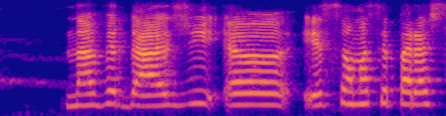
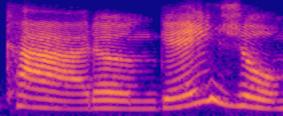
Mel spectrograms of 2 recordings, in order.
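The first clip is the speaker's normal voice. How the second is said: slow repeat; 5 semitones lower, 4 dB quieter, much slower than usual. Shown as a demonstration. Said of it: "teacher repeats word slowly".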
